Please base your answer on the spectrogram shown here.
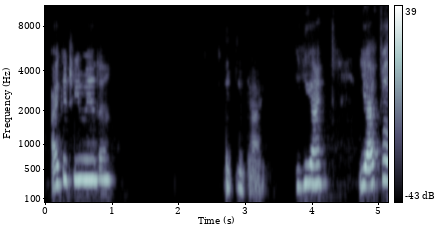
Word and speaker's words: ikigai: two can really be combined because I always pronounce it wrong too. Is it Ikaji? Ikaji, Amanda? Ikigai.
